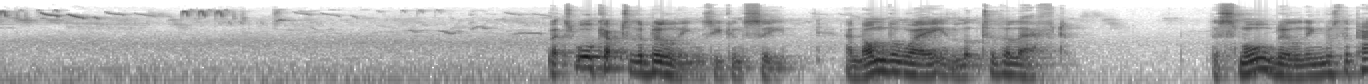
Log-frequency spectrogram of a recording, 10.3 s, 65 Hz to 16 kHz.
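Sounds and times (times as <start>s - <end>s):
birds chirping and trilling: 0.0s - 10.2s
soft wind: 0.0s - 10.2s
speech: 4.1s - 8.0s, 9.1s - 10.2s.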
